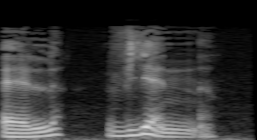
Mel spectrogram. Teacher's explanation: Ils viennent, so remember this classic ending ENT for the third person of the plural is here, but phonetically it doesn't exist, so you don't pronounce it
